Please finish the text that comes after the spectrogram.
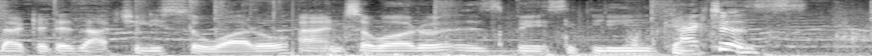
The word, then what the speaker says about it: Saguaro: Spelling में actually it's Saguaro, SAGUARO।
